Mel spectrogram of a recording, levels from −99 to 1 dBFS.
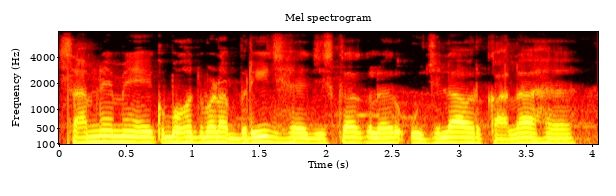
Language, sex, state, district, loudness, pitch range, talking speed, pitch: Hindi, male, Jharkhand, Palamu, -14 LUFS, 125-135 Hz, 190 wpm, 130 Hz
